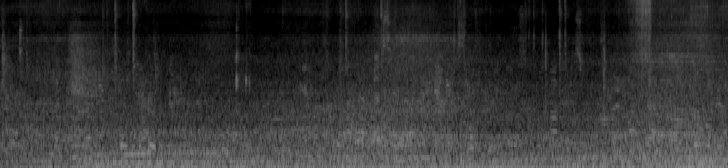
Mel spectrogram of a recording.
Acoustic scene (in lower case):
bus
